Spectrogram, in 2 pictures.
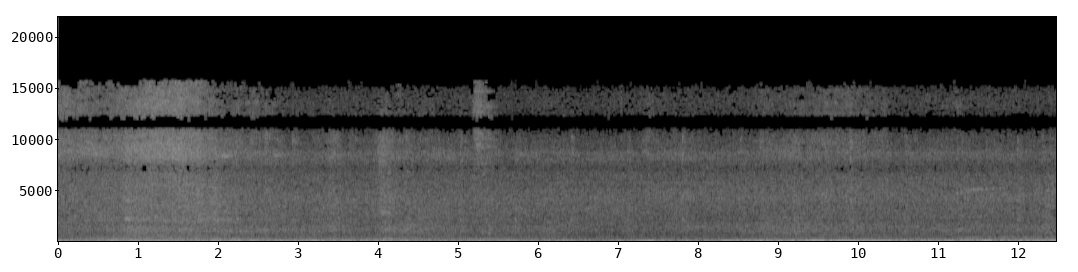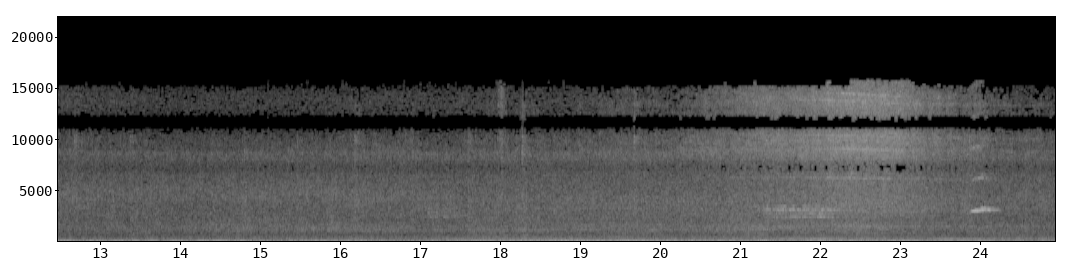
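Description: Steady low background rumble with no distinct events, swelling and easing slightly.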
